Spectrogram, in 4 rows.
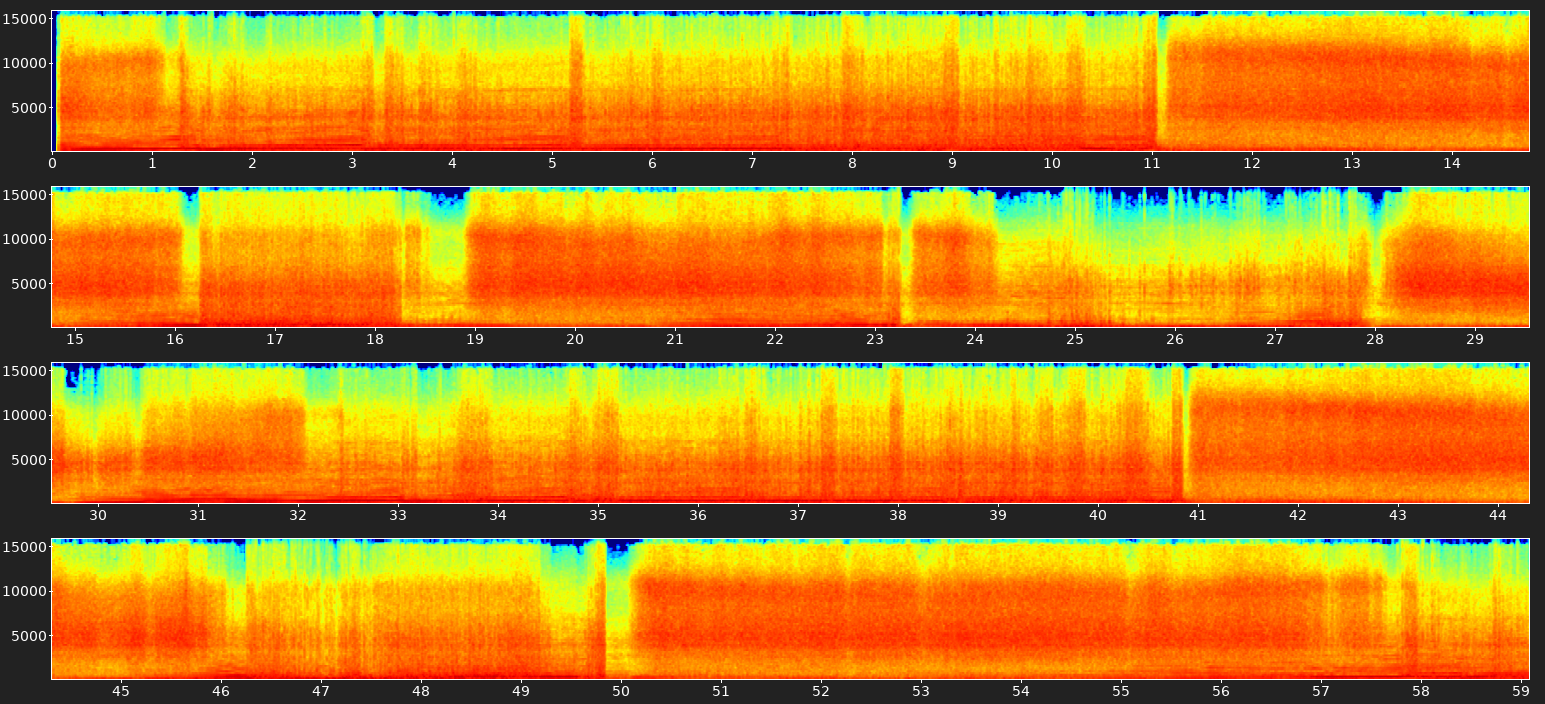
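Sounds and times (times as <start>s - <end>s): motorcycle race engine revving: 0.0s - 59.0s
loud rushing hiss: 11.1s - 16.2s, 17.8s - 24.4s, 27.8s - 32.0s, 40.8s - 46.1s, 50.0s - 57.7s.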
